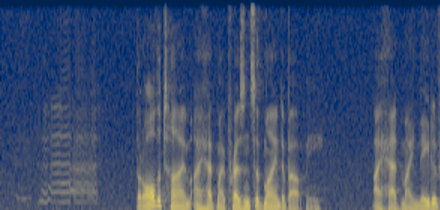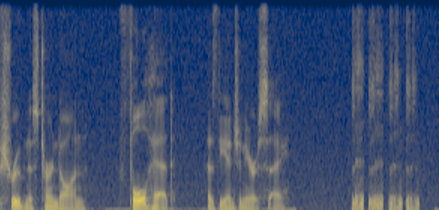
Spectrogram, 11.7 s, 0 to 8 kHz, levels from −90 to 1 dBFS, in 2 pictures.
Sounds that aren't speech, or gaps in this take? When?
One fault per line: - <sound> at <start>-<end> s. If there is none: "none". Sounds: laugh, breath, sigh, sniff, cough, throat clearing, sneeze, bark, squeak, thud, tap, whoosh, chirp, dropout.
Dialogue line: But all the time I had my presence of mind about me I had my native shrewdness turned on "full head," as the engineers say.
- breath at 0.2-1.4 s
- laugh at 10.5-11.5 s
